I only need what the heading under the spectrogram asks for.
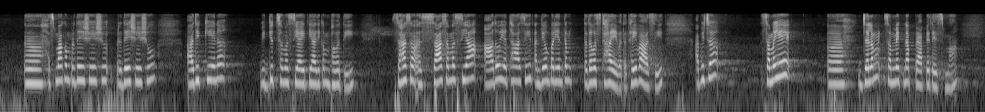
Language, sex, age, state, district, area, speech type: Sanskrit, female, 18-30, Karnataka, Bagalkot, urban, spontaneous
